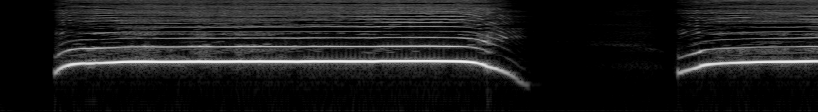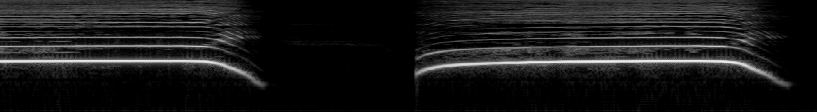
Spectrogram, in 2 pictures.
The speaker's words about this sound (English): This is the word used to describe the exultant, high-pitched, screaming yell sounded by a person who has seen the fox. Anyone may holler a fox. The intention of sounding a holler is to inform the huntsman that a fox has been seen.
